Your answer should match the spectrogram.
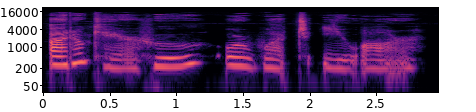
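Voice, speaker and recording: A woman's voice: medium pitch, slow pace, gravelly, no room sound. Girl voicing a cocky handler woman, blunt n teasing, not scared of anyone, audio rp, dry close sound. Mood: firm, challenging. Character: bold, cocky non-human female handler, sardonic and unafraid. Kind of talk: audio roleplay acting.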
